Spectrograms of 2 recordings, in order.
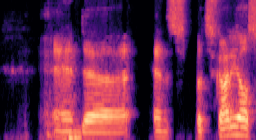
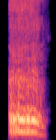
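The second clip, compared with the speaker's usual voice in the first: high, louder scoffing puff of air; dismissive scoff; 11 semitones higher, 5 dB louder than usual. Retold or imitated. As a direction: scoff at the asking price. Friend scoffing at five million.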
